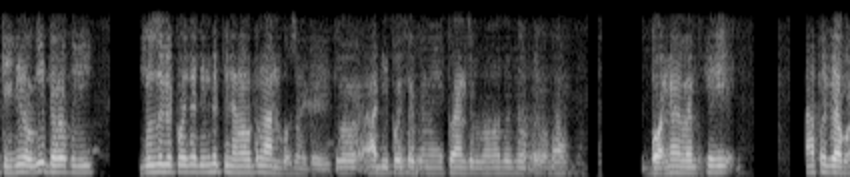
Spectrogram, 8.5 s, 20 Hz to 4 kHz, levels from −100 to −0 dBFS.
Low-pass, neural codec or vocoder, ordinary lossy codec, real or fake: 3.6 kHz; codec, 32 kHz, 1.9 kbps, SNAC; none; fake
